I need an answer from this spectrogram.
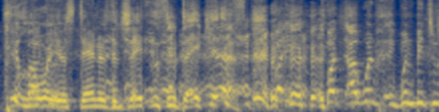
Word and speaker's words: Jason Sudeikis: Jason Sudeikis. That's how you say his name, right? Yeah.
